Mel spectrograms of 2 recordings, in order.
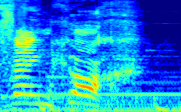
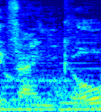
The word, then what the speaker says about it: Van Gogh: I am like Van Gogh. Ha! Gotcha there. I pronounced it correctly because I'm Belgian. All you guys would say Van Gogh or something.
